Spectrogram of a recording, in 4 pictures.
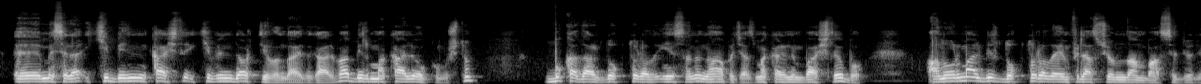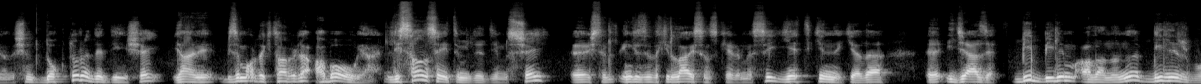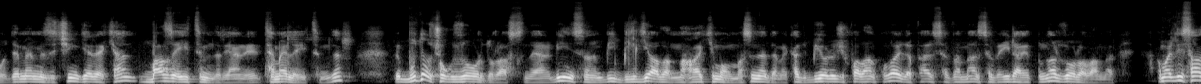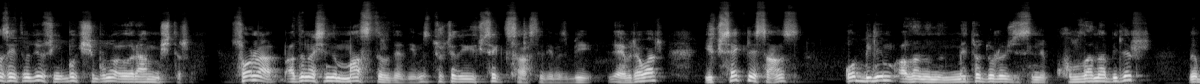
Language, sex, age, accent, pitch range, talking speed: Turkish, male, 60-79, native, 115-150 Hz, 145 wpm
